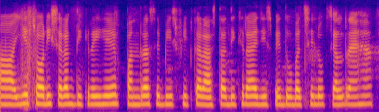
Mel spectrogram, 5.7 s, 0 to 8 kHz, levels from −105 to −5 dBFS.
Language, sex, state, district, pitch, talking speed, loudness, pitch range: Hindi, female, Bihar, Purnia, 220 Hz, 230 wpm, -26 LUFS, 215-225 Hz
